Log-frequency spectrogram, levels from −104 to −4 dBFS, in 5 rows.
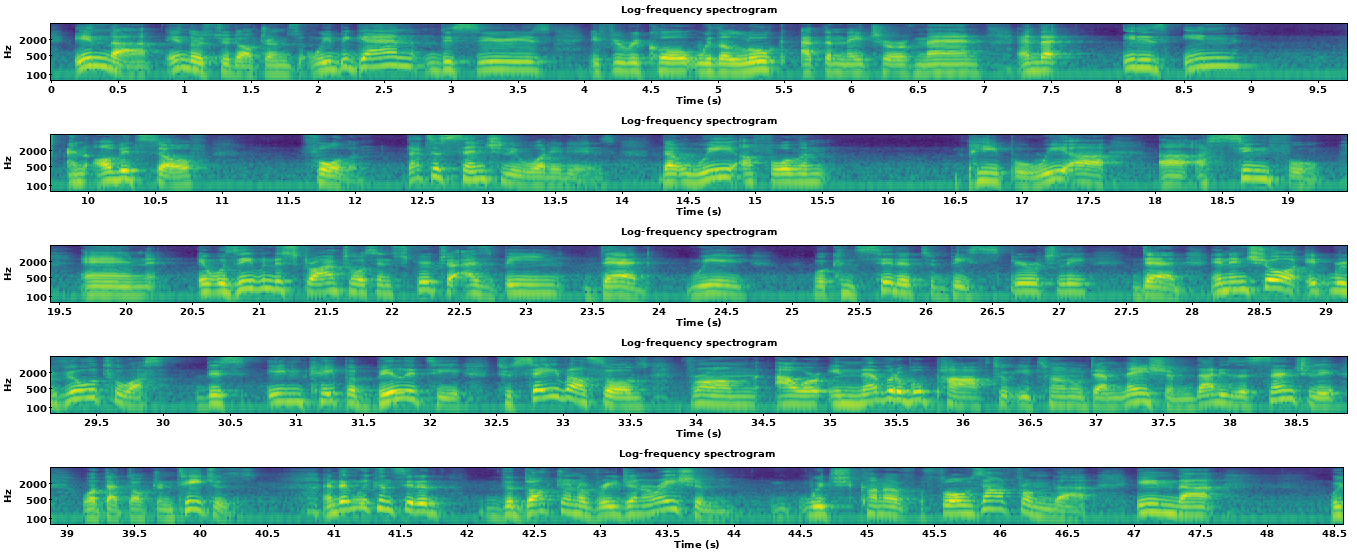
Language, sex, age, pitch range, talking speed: English, male, 30-49, 115-160 Hz, 135 wpm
